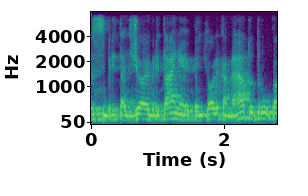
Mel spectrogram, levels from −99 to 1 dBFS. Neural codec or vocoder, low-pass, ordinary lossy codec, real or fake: vocoder, 44.1 kHz, 128 mel bands every 256 samples, BigVGAN v2; 7.2 kHz; Opus, 64 kbps; fake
